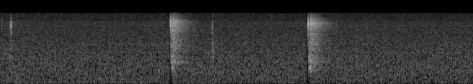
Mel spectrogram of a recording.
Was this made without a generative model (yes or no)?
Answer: yes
